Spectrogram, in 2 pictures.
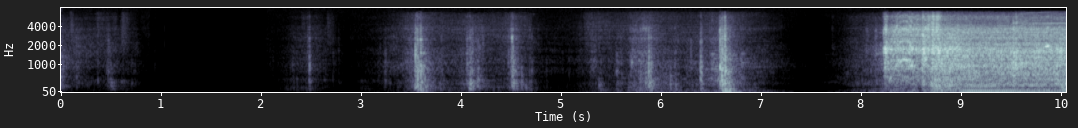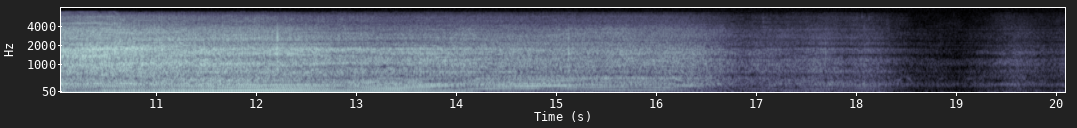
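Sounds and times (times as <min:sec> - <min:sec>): car engine starting and running: 0:08.2 - 0:18.4.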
